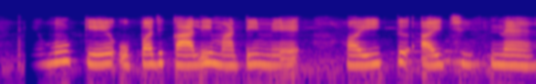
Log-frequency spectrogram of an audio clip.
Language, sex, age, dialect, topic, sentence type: Maithili, female, 18-24, Southern/Standard, agriculture, question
